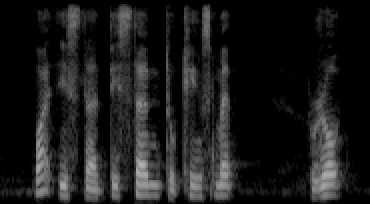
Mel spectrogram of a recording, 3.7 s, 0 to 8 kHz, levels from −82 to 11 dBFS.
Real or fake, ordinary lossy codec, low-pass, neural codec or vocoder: fake; none; 7.2 kHz; codec, 16 kHz, 4 kbps, FreqCodec, larger model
